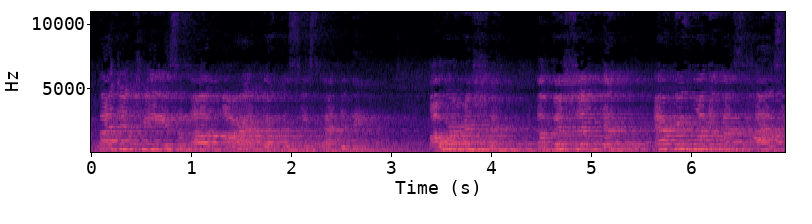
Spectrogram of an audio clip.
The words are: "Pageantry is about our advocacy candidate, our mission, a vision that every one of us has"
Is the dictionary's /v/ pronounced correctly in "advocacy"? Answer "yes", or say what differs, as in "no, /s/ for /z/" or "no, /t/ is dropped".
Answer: no, /v/ is dropped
